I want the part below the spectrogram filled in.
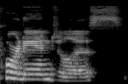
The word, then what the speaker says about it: Port Angeles: When he goes to Port Angeles, is that how you say it? – Mm-hmm.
